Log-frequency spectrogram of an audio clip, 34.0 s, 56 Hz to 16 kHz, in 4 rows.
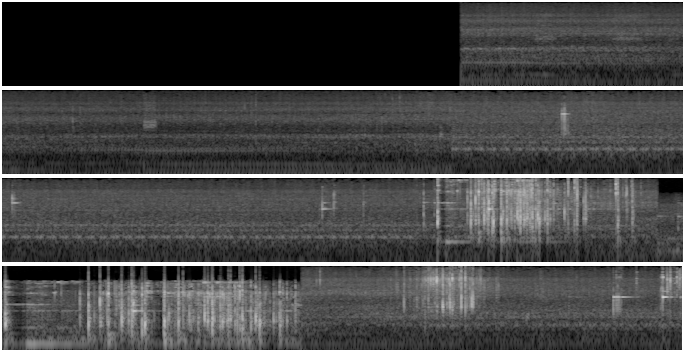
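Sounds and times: car engine idling: 5.8 - 25.3, 26.5 - 34.0
glass bulbs crunching under tyre: 19.7 - 25.2, 26.0 - 34.0.

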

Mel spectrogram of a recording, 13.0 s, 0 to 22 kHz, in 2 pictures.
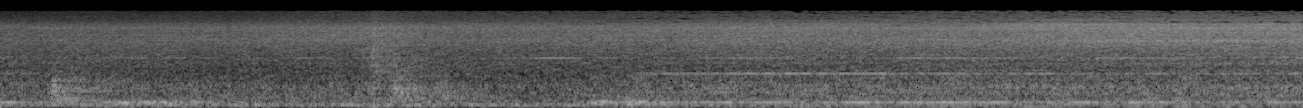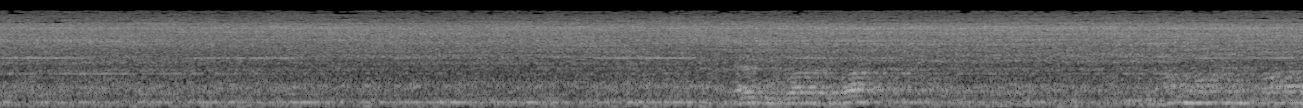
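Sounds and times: steady machine hiss: 3.4 - 13.0.

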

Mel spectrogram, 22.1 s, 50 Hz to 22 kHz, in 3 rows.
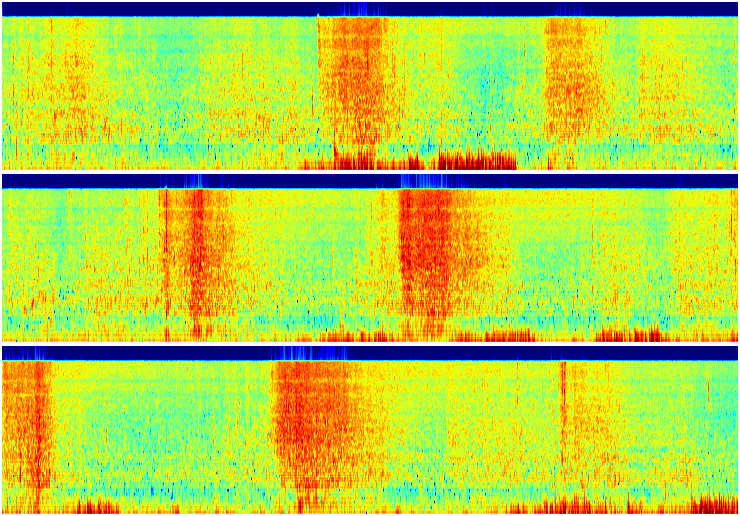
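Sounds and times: small waves washing on shore: 0.0 - 22.0
wind buffeting microphone: 2.8 - 5.7, 10.4 - 16.6, 19.4 - 22.0.

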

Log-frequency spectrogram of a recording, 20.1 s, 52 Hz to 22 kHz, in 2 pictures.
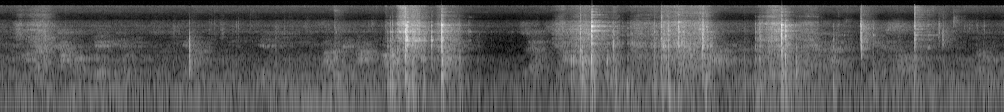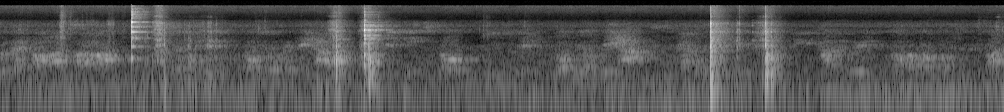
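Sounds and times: metal tongs clinking on ceramic: 11.2 - 11.8, 13.4 - 14.0.

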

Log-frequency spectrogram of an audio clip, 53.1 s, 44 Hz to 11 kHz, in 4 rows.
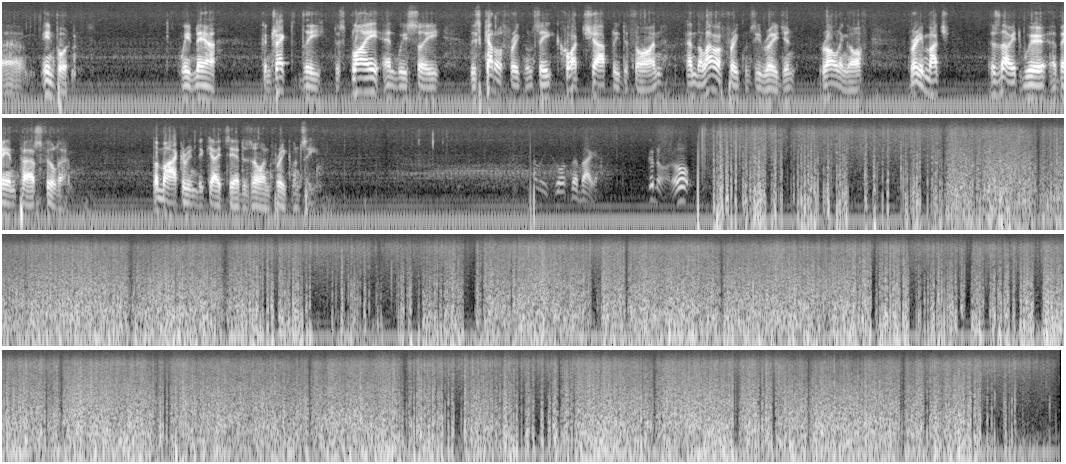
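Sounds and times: low hum and hiss: 0.0 - 53.0
low rumbling noise: 0.0 - 53.0
brief crackles: 18.3 - 19.0.

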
